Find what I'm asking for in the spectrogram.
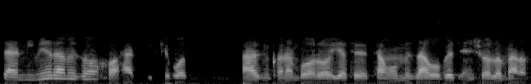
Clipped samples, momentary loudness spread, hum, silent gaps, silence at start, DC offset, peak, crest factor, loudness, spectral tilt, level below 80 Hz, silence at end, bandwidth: under 0.1%; 7 LU; none; none; 0.05 s; under 0.1%; -10 dBFS; 20 dB; -31 LUFS; -6 dB/octave; -64 dBFS; 0.05 s; 9.2 kHz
